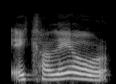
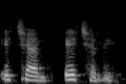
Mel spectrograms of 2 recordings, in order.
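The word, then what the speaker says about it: Échale: that like you said, Ekale or just Echale, I don't know. Well, I would say Echale, because it's from Mexico, so that's the name in Spanish, right?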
